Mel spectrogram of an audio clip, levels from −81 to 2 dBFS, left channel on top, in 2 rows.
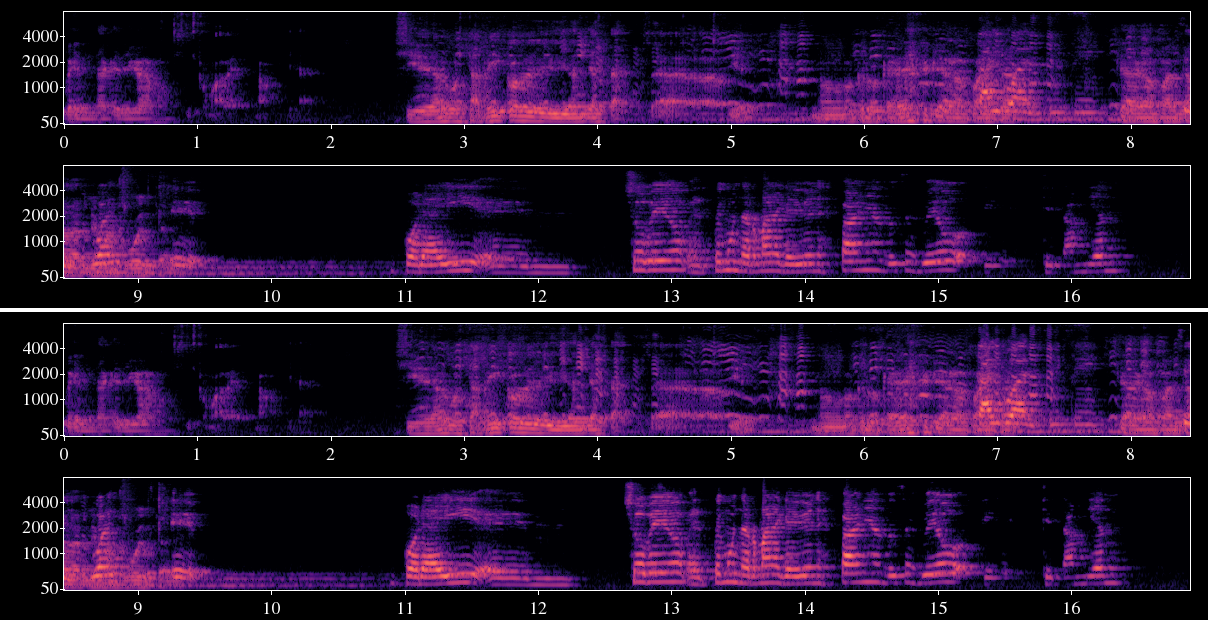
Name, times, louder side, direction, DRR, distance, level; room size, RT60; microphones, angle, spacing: voice 1, 0.0-1.9 2.5-5.2 5.6-7.2 7.9-9.3, equal, 15° left, 0 dB, 2.1 m, -34 dB
sound 1, 2.6-8.6, right 4 dB, 30° right, 0.8 m, -44 dB
sound 2, 3.9-11.4, left 1 dB, 80° left, 1.7 m, -48 dB
voice 2, 6.9-7.8 8.4-8.9 9.3-9.5 11.0-12.3 12.7-15.4 15.8-16.4, right 3 dB, 70° right, 4 dB, 1.4 m, -30 dB
9.6 x 7.2 x 3.4 m, 0.39 s
head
